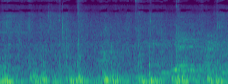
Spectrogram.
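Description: Several people running barefoot across a gymnastics sprung floor: a quick, uneven patter of dull footfalls, about four or five a second.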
